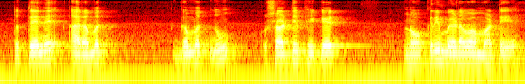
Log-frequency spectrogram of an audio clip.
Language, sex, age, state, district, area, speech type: Gujarati, male, 45-60, Gujarat, Surat, urban, spontaneous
